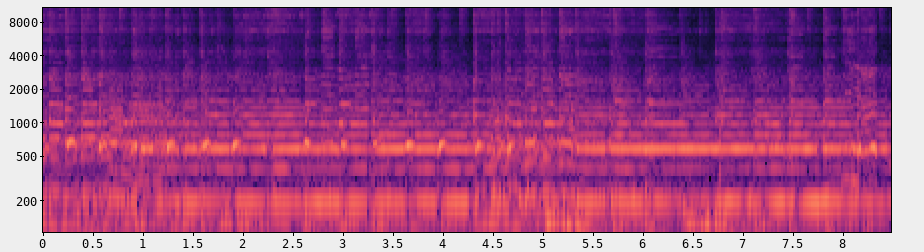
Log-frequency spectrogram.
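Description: Andean string band playing a toril instrumentally: strummed guitars with a violin. A short melodic figure repeats several times a second, then gives way to a long held note about two-thirds of the way in.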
